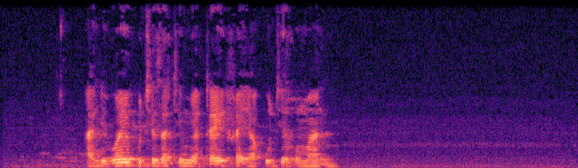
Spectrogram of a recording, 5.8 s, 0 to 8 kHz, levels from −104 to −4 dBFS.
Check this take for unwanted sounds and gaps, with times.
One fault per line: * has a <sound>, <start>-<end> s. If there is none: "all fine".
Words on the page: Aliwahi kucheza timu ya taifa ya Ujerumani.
all fine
